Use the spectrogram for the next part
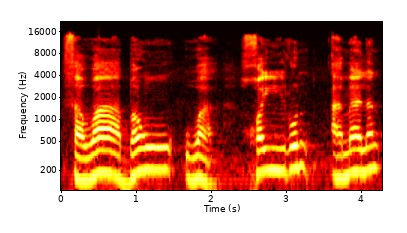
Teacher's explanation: ثواباً میں با پر دو زبر کی تنوین، اسے واو کے ساتھ ملا کر واو کی آواز کو ادا کیا جائے گا۔ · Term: یرملون کا قاعدہ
